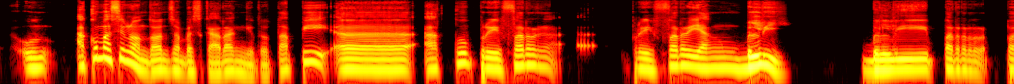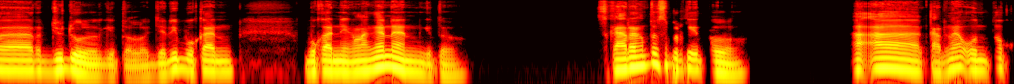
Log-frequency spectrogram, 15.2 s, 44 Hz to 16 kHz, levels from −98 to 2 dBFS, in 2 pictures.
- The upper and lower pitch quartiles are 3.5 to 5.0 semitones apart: Yes, average, 4.0 semitones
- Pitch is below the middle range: Yes, low, 125 Hz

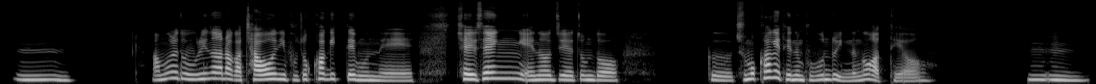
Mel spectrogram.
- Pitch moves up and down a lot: No, average, 3.3 semitones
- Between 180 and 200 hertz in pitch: No, high, 215 Hz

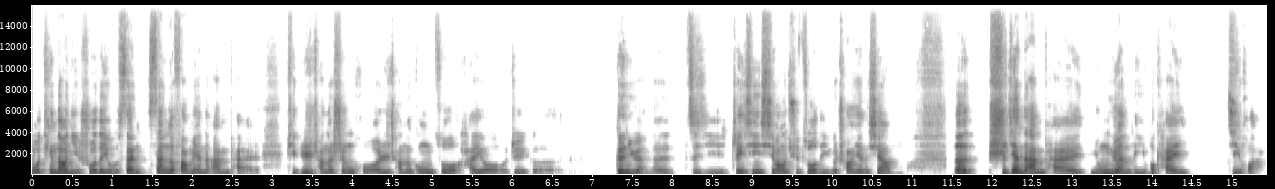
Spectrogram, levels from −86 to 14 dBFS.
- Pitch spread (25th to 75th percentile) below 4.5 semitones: No, average, 5.1 semitones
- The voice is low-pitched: Yes, low, 105 Hz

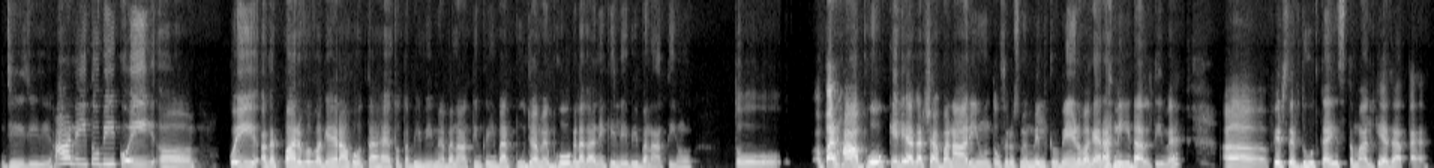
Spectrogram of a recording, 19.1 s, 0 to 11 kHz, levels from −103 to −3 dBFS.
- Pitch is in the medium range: No, high, 205 Hz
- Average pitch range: Yes, average, 3.2 semitones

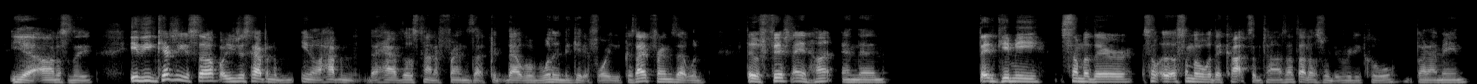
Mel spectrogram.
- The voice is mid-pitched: No, low, 110 Hz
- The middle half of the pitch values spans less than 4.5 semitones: No, wide, 5.4 semitones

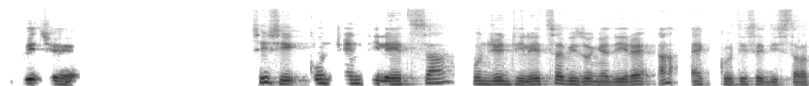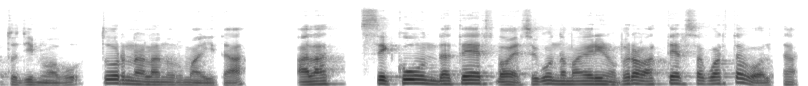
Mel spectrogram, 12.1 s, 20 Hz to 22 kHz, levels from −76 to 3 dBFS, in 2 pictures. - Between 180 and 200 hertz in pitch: No, low, 135 Hz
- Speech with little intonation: No, average, 4.2 semitones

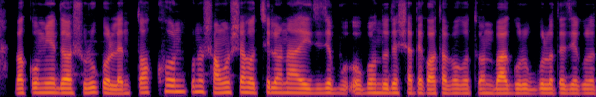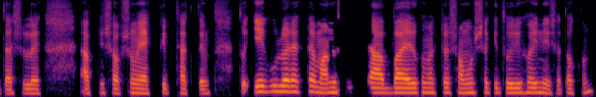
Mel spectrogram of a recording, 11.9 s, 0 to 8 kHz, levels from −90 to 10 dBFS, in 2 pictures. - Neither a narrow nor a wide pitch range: No, narrow, 2.1 semitones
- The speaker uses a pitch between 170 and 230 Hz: No, medium, 140 Hz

